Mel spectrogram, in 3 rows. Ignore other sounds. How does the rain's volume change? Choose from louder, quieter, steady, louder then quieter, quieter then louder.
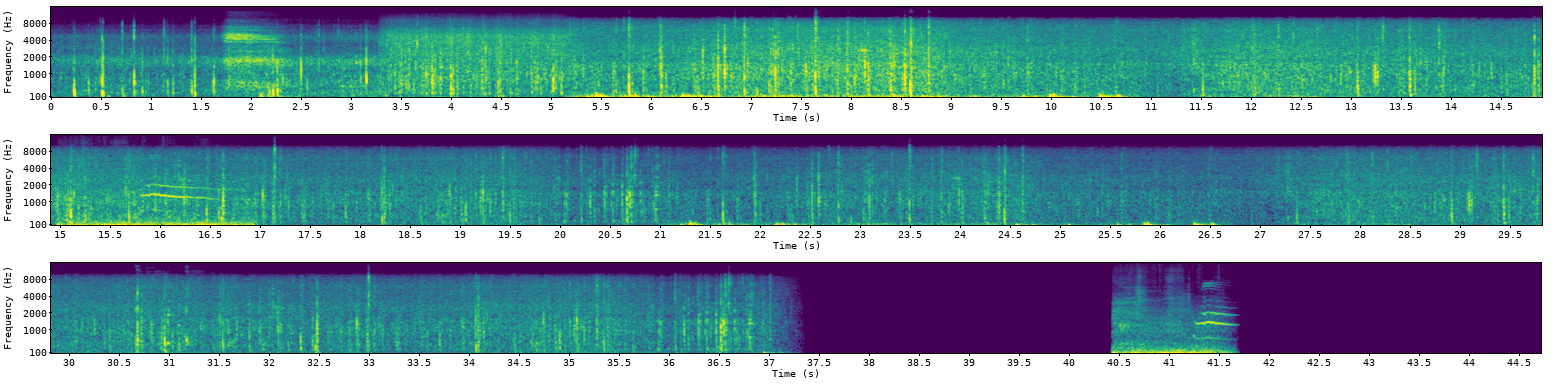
quieter.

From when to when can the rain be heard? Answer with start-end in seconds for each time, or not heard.
0.0-37.3.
